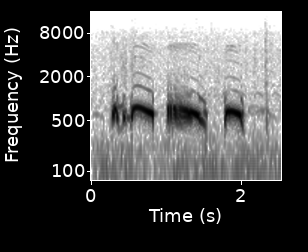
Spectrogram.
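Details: Spotted dove giving a rousing 'khan yon' style cooing call, as used for decoy luring: three low, throaty coos, the first preceded by a short stuttering lead-in, the middle one longest with a falling end, then a short final coo, quiet background.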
